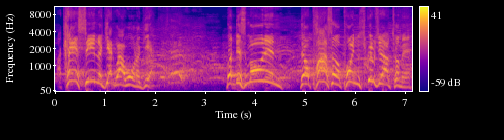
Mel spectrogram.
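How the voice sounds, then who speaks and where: A man preaching a sermon to his congregation, shouting and chanting in a call-and-response style. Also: extremely high pitch, sing-song, normal speed. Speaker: pastor. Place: large church. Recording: crowd and noise behind, loud. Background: congregation crowd.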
